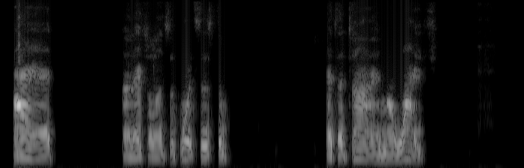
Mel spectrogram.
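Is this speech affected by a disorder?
Yes: laryngectomy; laryngectomy for cancer.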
